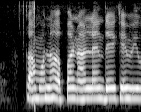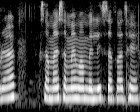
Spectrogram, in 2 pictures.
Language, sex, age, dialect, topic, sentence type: Chhattisgarhi, female, 18-24, Central, banking, question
